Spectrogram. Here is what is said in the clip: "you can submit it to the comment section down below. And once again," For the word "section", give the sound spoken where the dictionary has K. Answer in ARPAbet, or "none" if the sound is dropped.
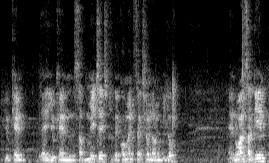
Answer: K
